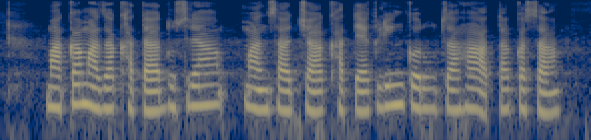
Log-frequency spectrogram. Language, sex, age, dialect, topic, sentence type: Marathi, female, 31-35, Southern Konkan, banking, question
